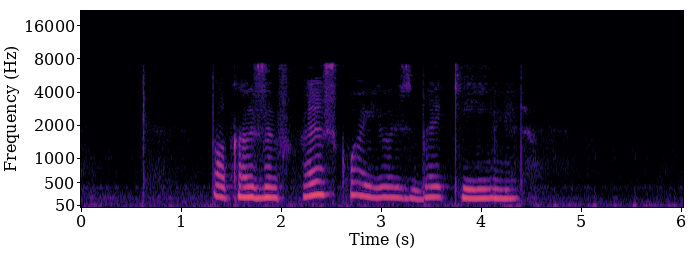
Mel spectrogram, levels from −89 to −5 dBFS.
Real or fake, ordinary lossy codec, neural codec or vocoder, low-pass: fake; none; codec, 16 kHz, 1.1 kbps, Voila-Tokenizer; 7.2 kHz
